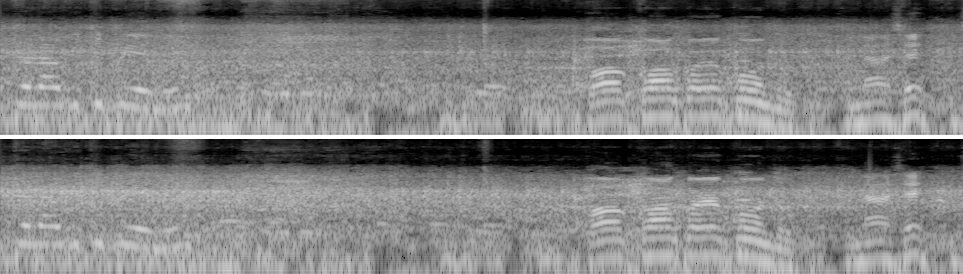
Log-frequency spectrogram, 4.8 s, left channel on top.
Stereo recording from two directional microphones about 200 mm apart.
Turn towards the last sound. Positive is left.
turn(degrees=-15)  # may be behind; listen again after turning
